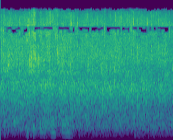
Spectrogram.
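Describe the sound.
A church audience applauds a speaker coming up to share the word at a morning service, a steady, dense wash of clapping that holds at an even level for a few seconds, with faint murmuring voices underneath.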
